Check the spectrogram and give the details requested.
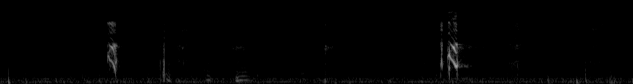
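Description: Quiet room with two distinct abrupt gulping catches and a few fainter breath sounds; hiccups.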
